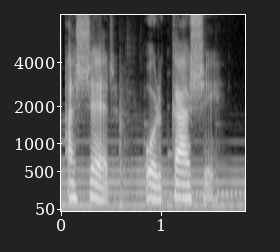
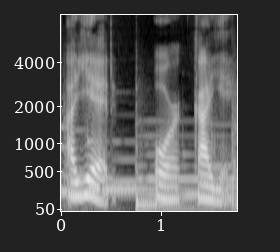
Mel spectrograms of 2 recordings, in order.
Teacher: They pronounce their double L's and Y's with a sh sound · Shown in: first take · as in ayer or calle, instead of ayer or calle. · Term: Argentine accent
